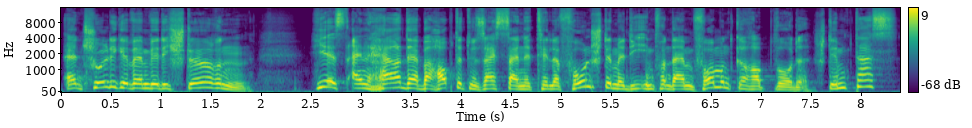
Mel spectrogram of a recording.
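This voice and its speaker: A fussy engineer with a fairly high, very lively voice. He is formal and officious, in an absurd radio play. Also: normal speed. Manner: officious, polite. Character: fussy, formal engineer at an odd research station. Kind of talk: absurd comic radio drama acting.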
